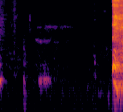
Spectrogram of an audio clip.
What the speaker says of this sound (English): the cough came up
